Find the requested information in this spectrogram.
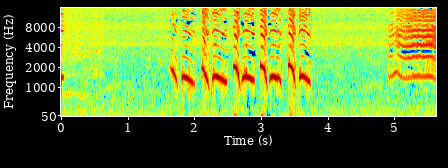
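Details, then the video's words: Masked laughingthrush song used to lure and train other birds: after near silence, eight loud whistled notes in quick succession, each falling then leveling, followed by a harsh buzzy drawn-out call. "Poksai hongkong"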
